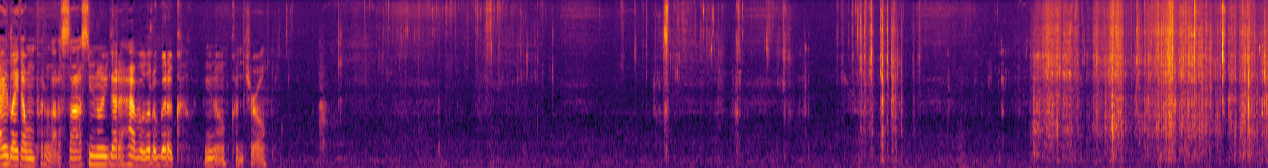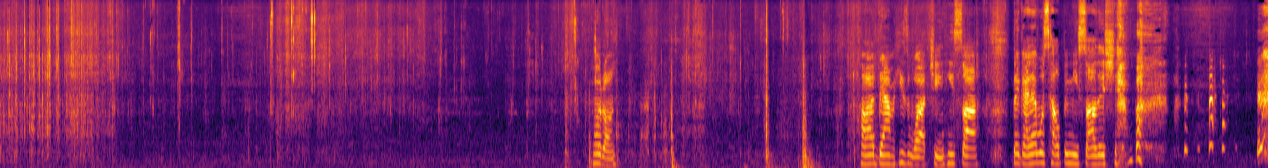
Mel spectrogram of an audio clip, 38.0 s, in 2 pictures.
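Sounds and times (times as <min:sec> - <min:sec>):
crunchy biting and chewing: 0:09.3 - 0:13.1.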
